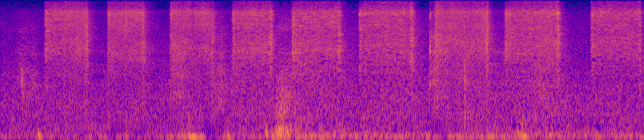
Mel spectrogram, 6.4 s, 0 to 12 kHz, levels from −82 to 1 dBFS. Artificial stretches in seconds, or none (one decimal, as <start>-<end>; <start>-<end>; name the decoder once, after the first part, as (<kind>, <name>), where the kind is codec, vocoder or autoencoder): 0.6-2.3 (codec, SNAC); 4.3-5.1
